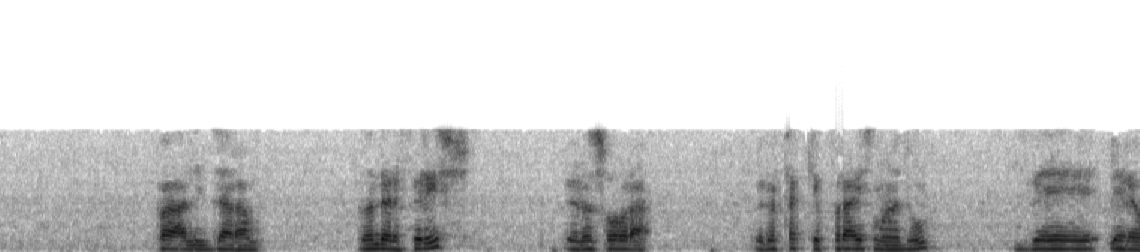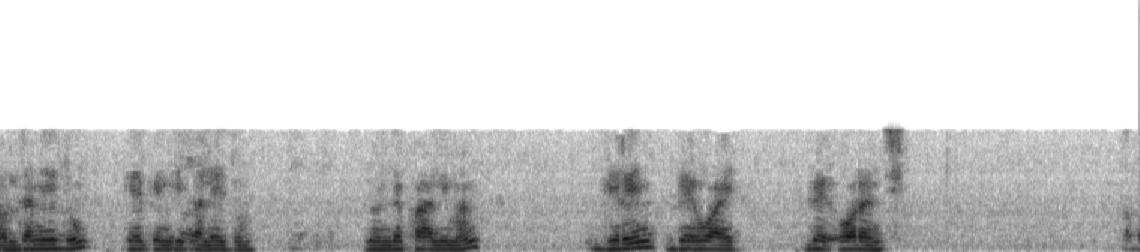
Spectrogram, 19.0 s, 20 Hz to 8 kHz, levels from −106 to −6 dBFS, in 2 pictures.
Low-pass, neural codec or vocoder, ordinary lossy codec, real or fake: 7.2 kHz; vocoder, 44.1 kHz, 128 mel bands, Pupu-Vocoder; AAC, 16 kbps; fake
